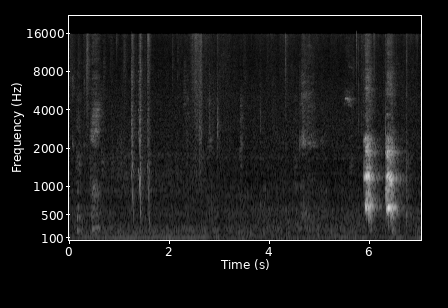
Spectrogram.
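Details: Rescued, once-abandoned puppy that has just joined a household of thirteen dogs: quiet indoor murmur and faint voices, then two short, loud, punchy barks close together near the end.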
